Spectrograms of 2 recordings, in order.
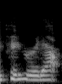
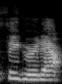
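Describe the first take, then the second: First: "Pigger" with a hard P in place of the F. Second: Said in the usual way. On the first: Retold or imitated. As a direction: say "Pigger it out" starting with a P sound. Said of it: "I did say". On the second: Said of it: "Instead of".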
